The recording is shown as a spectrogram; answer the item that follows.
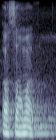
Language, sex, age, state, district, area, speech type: Hindi, male, 45-60, Uttar Pradesh, Azamgarh, rural, read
